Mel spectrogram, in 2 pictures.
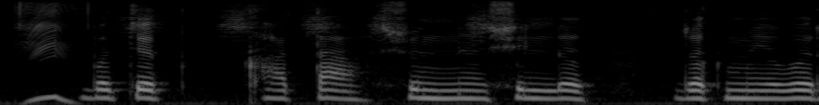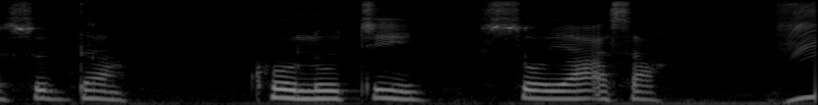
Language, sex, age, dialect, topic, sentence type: Marathi, male, 31-35, Southern Konkan, banking, statement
